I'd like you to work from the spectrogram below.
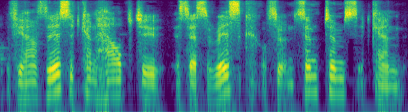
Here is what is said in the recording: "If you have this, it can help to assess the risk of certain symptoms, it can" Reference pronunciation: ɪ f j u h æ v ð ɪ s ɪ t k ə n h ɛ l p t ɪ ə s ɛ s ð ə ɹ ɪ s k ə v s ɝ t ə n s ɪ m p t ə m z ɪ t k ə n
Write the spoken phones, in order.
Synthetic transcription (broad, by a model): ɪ f j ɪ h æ v ð ɪ s ɪ t k ə n h ɛ l p t ɪ ə s ɛ s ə ɹ ɪ s k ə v s ɝ t n s ɪ m p t ə m z ɪ t k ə n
